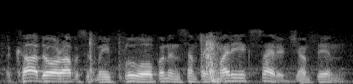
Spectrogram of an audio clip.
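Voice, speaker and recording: An actor playing a wry, worldly private detective with an American accent, narrating and talking in clipped hard-boiled radio noir style. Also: male voice, mid-range voice, quick pace, noisy background, lightly acted. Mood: world-weary. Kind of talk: 1940s-50s radio noir acting and first-person narration. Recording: muffled vintage radio recording with music.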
